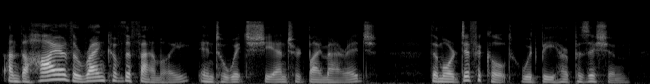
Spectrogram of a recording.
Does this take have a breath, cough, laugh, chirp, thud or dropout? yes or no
no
